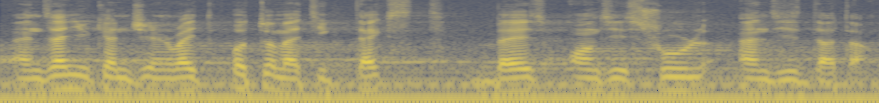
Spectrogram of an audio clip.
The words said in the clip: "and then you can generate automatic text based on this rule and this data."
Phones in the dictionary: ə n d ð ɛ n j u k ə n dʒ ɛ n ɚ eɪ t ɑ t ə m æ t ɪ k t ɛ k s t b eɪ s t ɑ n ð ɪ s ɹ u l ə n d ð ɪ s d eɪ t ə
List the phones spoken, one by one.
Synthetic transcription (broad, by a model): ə n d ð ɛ n j u k ə n dʒ ɛ n ɚ eɪ t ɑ t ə m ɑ t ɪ k t ɛ k s t b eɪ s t ɑ n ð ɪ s ɹ u l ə n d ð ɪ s d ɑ t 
